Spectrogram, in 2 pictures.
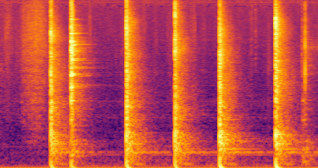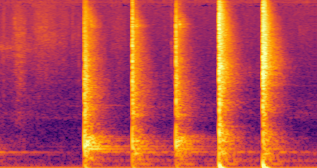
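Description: A hammer striking a flywheel in sharp, ringing metallic blows, about a dozen hits in uneven pairs and singles with a short pause midway, close and loud.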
